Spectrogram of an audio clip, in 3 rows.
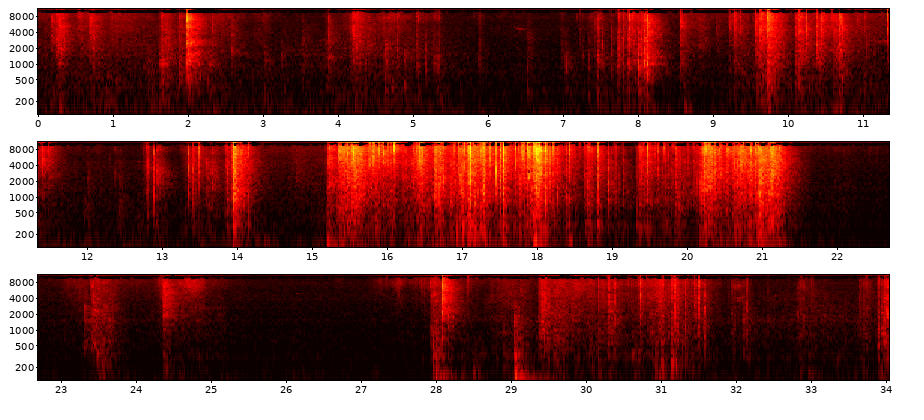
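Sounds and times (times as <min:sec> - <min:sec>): plastic packaging crinkling: 0:07.1 - 0:11.6, 0:12.7 - 0:14.3, 0:15.2 - 0:21.5, 0:30.2 - 0:34.0.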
